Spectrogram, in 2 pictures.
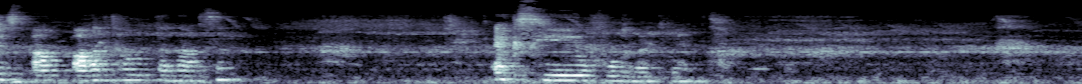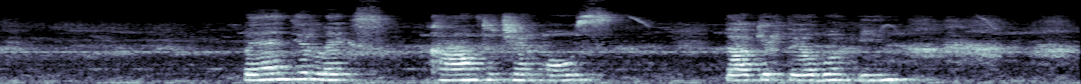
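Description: A woman speaks calmly nearby, as if giving instructions.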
